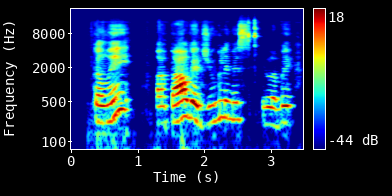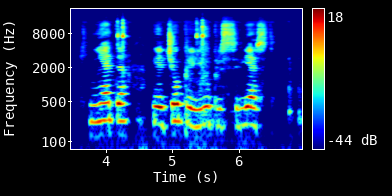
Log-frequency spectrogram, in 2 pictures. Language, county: Lithuanian, Vilnius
